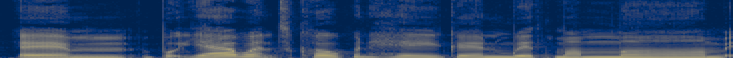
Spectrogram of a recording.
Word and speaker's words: Copenhagen: Oh, is that how they say it? – Yeah, Copenhagen. – Oh, really? Mm-hmm. I didn't know that. – Yeah. Yeah. I enjoyed it. – So they don't say Copenhagen? – No, not really. Oh. They have two more vowels than we do, and they pronounce things in a really different way.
